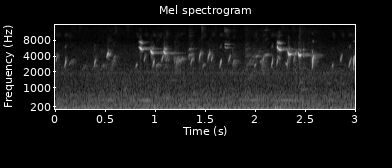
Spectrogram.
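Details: European goldfinch song meant to prompt other birds into singing: quick high twittering with clear whistled accents around the middle and end, over a steady low hum.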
